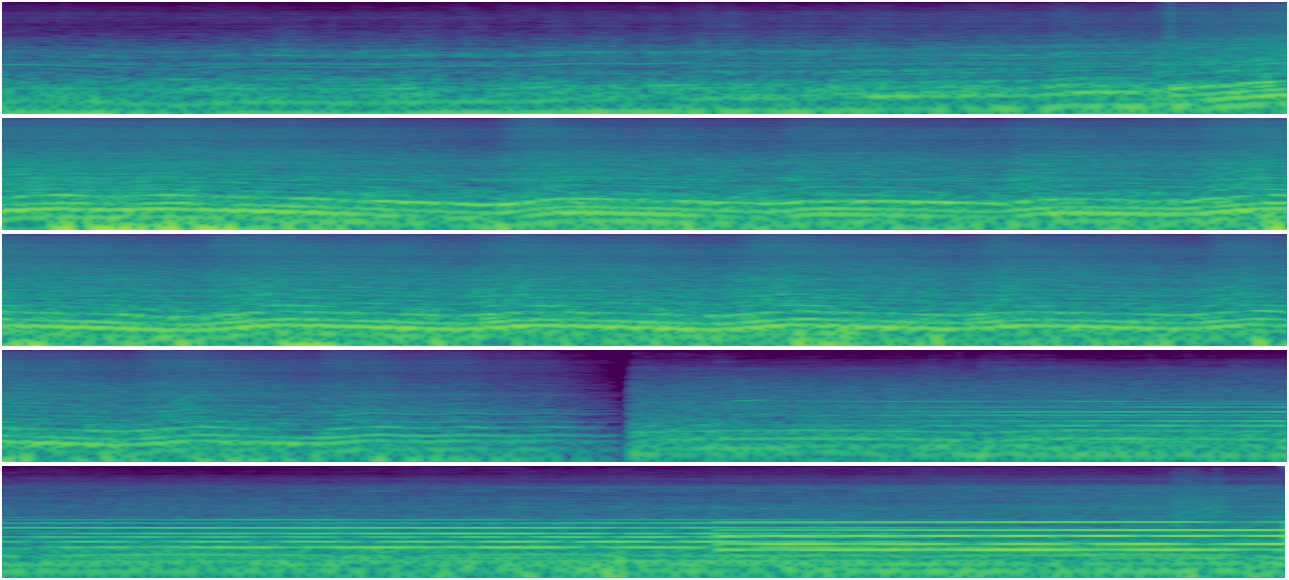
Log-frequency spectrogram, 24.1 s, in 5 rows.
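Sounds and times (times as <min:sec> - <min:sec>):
car engine revving hard: 0:03.6 - 0:16.8.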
